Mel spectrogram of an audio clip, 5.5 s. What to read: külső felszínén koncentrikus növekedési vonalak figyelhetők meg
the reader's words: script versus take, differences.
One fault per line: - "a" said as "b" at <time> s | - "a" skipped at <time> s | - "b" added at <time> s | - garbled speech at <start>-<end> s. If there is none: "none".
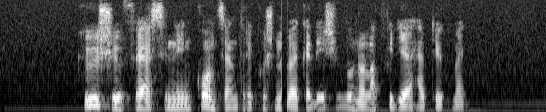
none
